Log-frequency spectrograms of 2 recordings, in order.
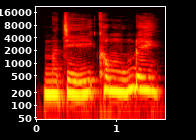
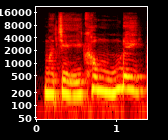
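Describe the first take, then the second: No difference in how they are said.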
